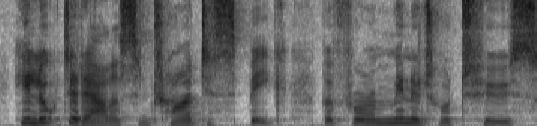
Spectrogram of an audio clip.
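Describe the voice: The intonation is lively during this plain reading aloud.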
